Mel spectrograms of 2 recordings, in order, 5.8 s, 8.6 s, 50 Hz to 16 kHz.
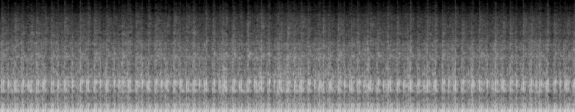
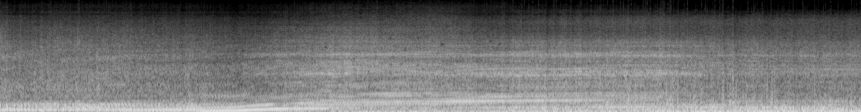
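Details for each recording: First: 70hp Johnson outboard on a Nitro 165TL bass boat, run on a water hose after the lines were cleaned and hooked to good fuel: steady, even buzzing at constant speed, no surging or stumbling; running much better than before. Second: 70 hp Johnson outboard on a Nitro 165 TL bass boat running with clean fuel from a remote tank: it revs up from idle, then the pitch sags and hunts under throttle, losing power. The fuel tank is suspected, with plans to clean it.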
